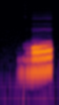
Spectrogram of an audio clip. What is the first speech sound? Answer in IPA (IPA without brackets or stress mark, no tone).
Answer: ɡʱ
